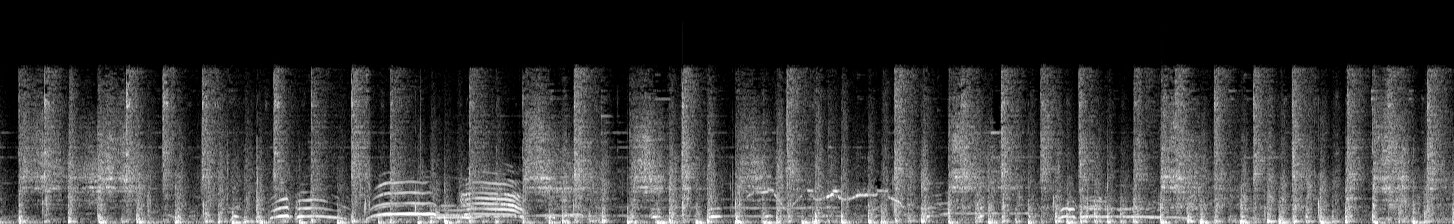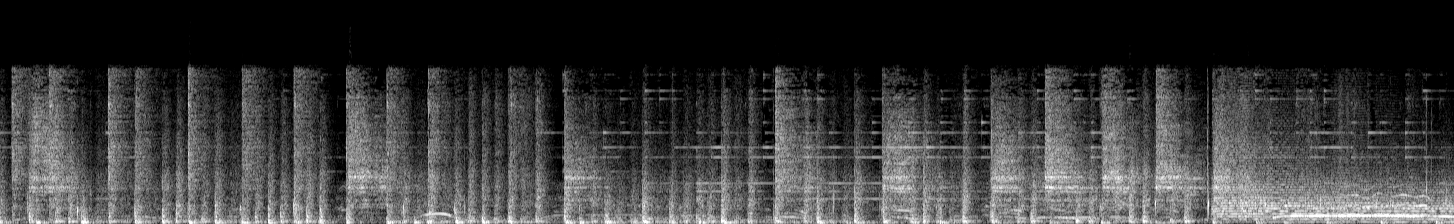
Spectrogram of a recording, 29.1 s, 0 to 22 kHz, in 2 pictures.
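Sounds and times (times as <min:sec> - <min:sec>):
drum beat: 0:00.0 - 0:29.0
trombones playing held chords: 0:26.6 - 0:29.0.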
